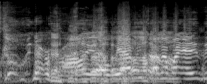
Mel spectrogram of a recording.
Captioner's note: all laughing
